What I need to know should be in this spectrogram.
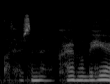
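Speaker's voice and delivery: fast hushed whisper of a secret tip. Retold or imitated. A caller tipping off the reporter, a quick secret whisper. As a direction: breathe it fast so the rival can't hear.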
